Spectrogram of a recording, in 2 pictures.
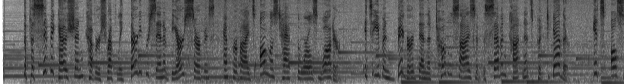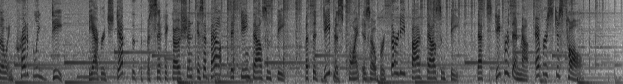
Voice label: Narration; Pacific Ocean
